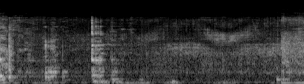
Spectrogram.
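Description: Spice paste sautéing in a pan for a cauliflower roast, with close scraping stirs at the start, a sharp utensil clack near one second, and a steady sizzle running underneath throughout.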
